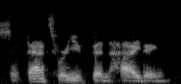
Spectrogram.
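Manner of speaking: low, menacing, hostile muttered aside. A player's character draws his bow and speaks: muttering under his breath. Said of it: "under his breath he says".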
